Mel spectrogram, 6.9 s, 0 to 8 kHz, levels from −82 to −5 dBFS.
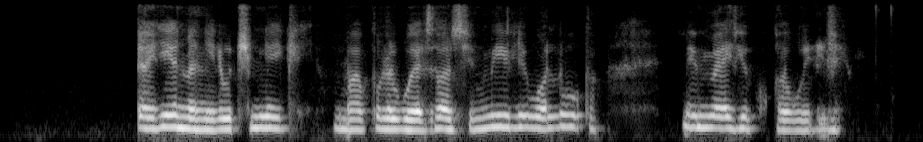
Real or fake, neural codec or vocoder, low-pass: fake; codec, 24 kHz, 1.5 kbps, HILCodec; 7.2 kHz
